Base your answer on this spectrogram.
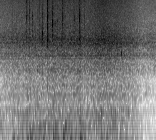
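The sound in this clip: A few quick keystrokes tap on a computer keyboard while a Google search is typed, faint and clustered, before trailing off into quiet.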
